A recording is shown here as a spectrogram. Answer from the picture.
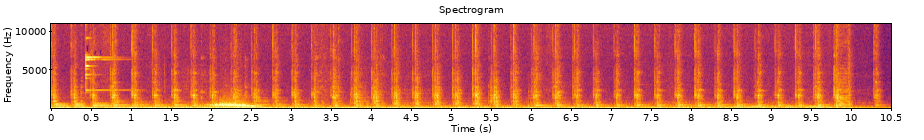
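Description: Faint, rapid, even ticking at about five ticks a second, over a low steady hum.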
